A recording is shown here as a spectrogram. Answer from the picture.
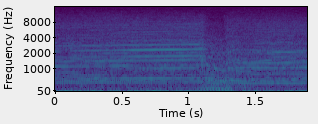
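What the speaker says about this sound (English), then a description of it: "Going through down the middle sector in our understeering Virgin racing car" A Virgin Racing Formula 1 car in the F1 2010 game runs through a track sector with a steady high engine whine, its pitch briefly dipping mid-clip as revs shift, continuous and without speech.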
